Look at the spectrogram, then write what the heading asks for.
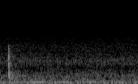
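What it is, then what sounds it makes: Resonant normal lung on chest percussion. A single percussion tap on a human chest over an intercostal space along the midclavicular line, below the angle of Louis, gives a resonant note over normal lung. The short, hollow thump has most of its energy in the low range and fades in about a tenth of a second against a quiet background hum. The result is normal lung resonance.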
